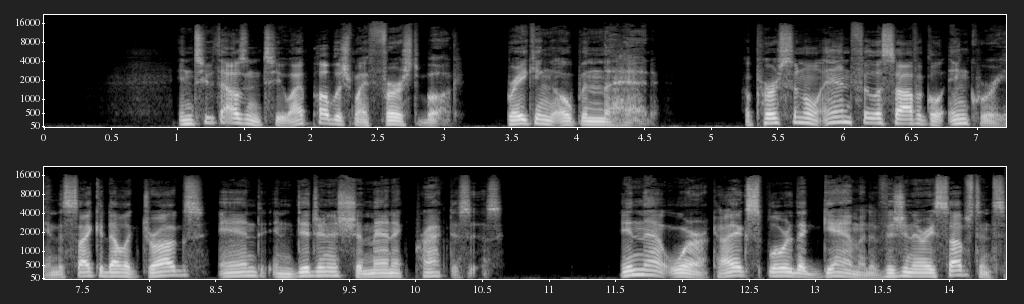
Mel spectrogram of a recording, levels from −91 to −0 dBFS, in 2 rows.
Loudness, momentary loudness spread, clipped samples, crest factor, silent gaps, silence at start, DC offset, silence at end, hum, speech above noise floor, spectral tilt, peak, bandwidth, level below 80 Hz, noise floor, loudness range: -19 LUFS; 9 LU; under 0.1%; 16 dB; none; 1 s; under 0.1%; 0 s; none; 50 dB; -5 dB/octave; -4 dBFS; 16 kHz; -52 dBFS; -69 dBFS; 2 LU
